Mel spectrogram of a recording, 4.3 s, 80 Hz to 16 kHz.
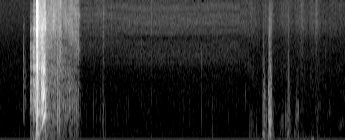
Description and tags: Match Striking and Extinguishing (1)
In this series of recordings I strike many Cook's safety matches, in a small plaster-boarded room. These sounds were recorded with a match pair of Rode M5 small diaphragm condenser microphones, into a Zoom H4N. These are the raw sound recording with not noise reduction, EQ, or compression. These sounds are 100% free for all uses.
burning, fire, flame, match, matchbox, Rode, strike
